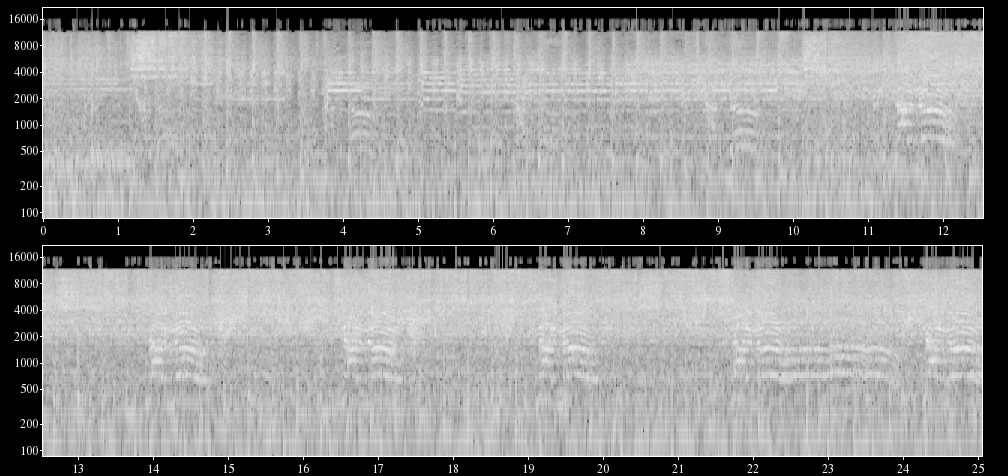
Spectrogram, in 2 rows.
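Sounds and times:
punk rock band playing: 0.0s - 25.0s.

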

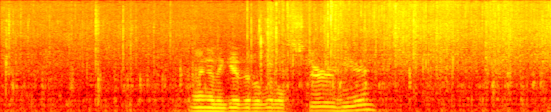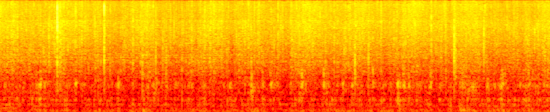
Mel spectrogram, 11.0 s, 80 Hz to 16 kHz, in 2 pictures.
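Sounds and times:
food sizzling in a frying pan: 0.0s - 11.0s.

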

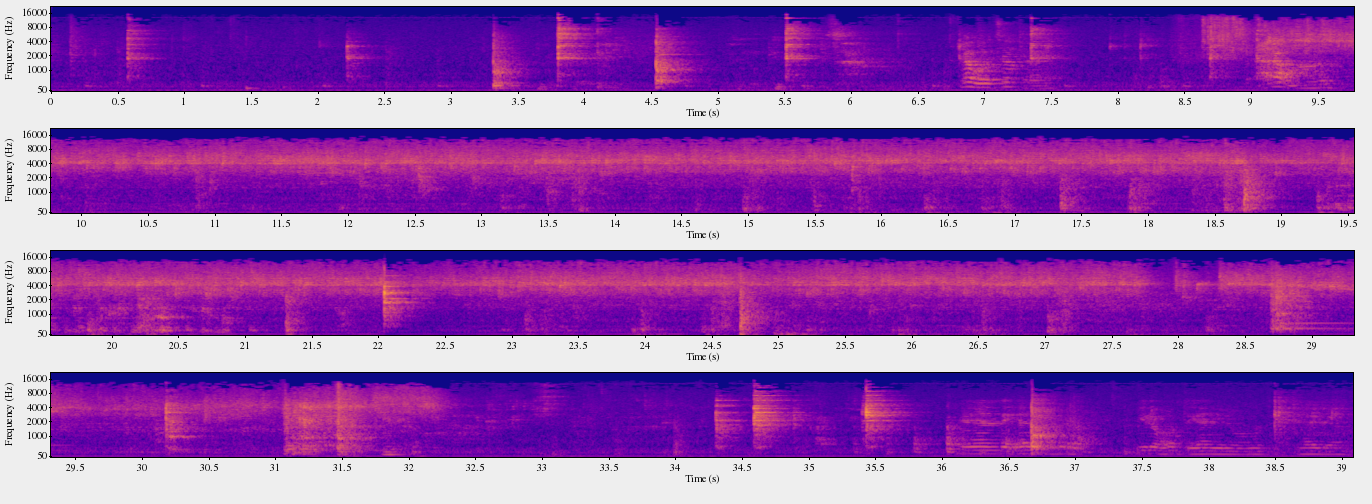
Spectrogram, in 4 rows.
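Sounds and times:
dishes and pans clinking: 3.3s - 4.9s, 15.0s - 22.4s, 28.6s - 31.9s, 34.3s - 36.0s
tap running into sink: 11.8s - 22.4s, 23.0s - 29.4s.

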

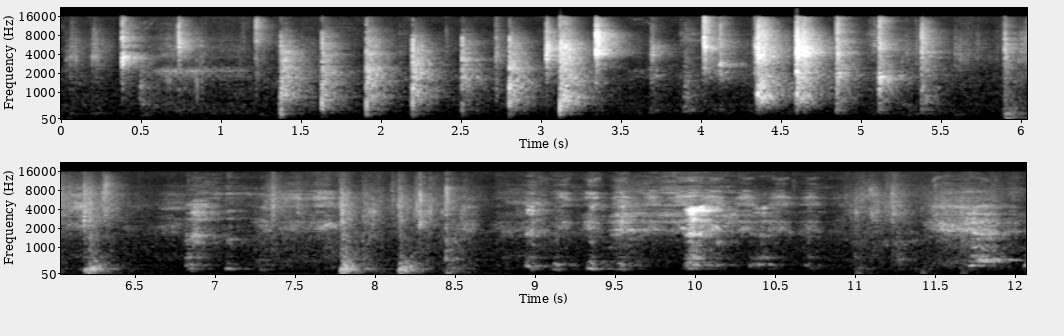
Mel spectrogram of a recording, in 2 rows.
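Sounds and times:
hands clapping: 0.3s - 5.6s.

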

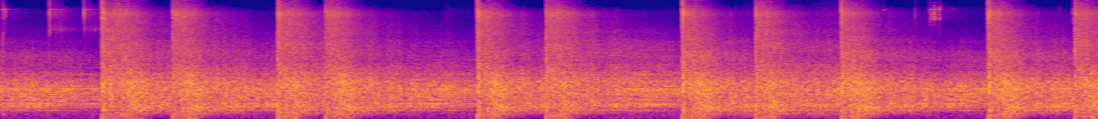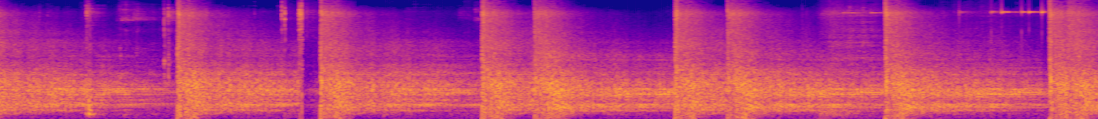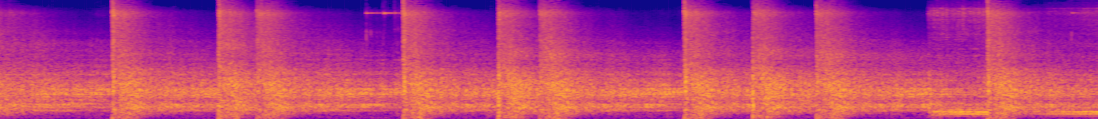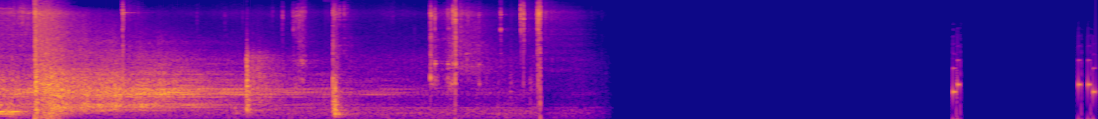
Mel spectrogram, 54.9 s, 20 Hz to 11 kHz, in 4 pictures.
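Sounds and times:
handgun shots echoing: 0.0s - 4.9s, 6.0s - 7.8s, 8.5s - 18.3s, 22.2s - 23.7s, 24.8s - 28.2s, 28.9s - 35.0s, 36.0s - 40.6s, 41.5s - 43.1s, 46.6s - 48.5s.

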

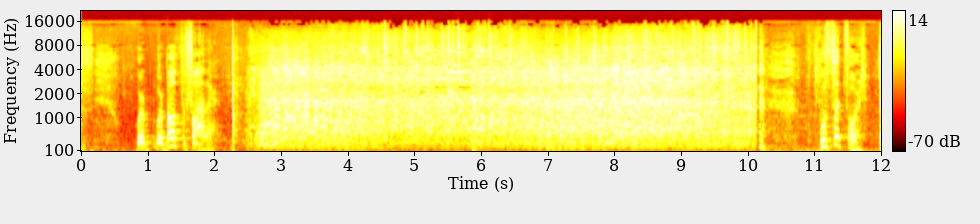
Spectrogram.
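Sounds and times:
studio audience laughing: 2.5s - 10.3s.

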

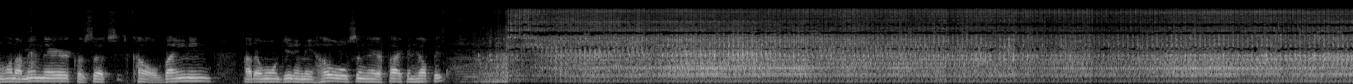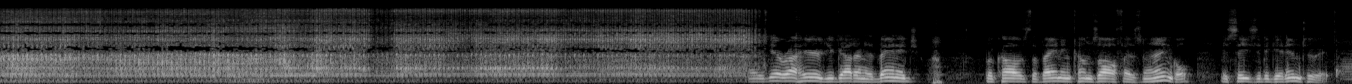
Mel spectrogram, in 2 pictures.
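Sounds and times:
scroll saw cutting wood: 4.4s - 21.2s.

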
